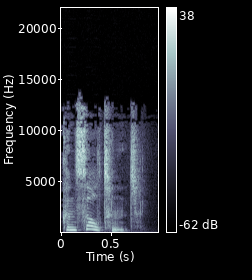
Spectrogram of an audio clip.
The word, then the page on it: consultant: British English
